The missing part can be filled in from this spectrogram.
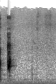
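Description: A single short, sharp voiced hiccup from a baby, with a faint second one after: ordinary infant hiccups.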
